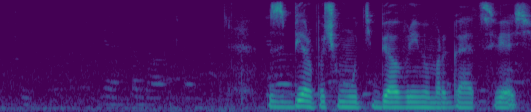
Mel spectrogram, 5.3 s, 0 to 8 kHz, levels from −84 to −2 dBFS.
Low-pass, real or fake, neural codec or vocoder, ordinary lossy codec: none; real; none; none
